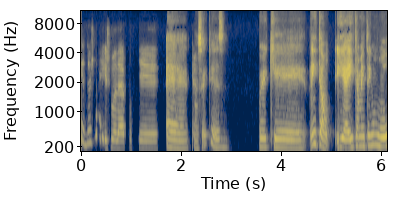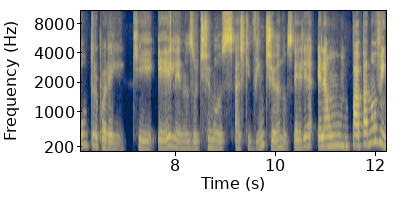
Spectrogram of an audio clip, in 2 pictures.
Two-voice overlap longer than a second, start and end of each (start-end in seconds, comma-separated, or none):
none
